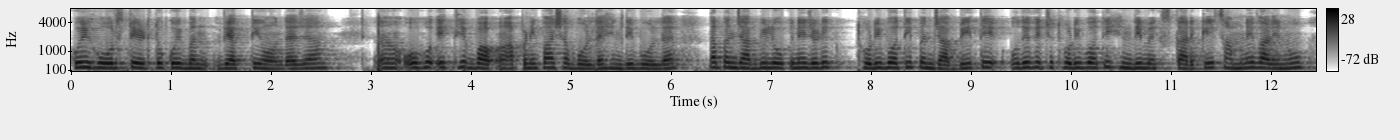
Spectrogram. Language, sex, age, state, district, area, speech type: Punjabi, female, 18-30, Punjab, Patiala, rural, spontaneous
